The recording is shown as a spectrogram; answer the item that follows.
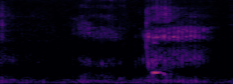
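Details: Domestic cat in Cooktown, Queensland, Australia, purring while being patted and pampered; a steady low rumble runs throughout, with a brief sharp click or rustle midway.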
